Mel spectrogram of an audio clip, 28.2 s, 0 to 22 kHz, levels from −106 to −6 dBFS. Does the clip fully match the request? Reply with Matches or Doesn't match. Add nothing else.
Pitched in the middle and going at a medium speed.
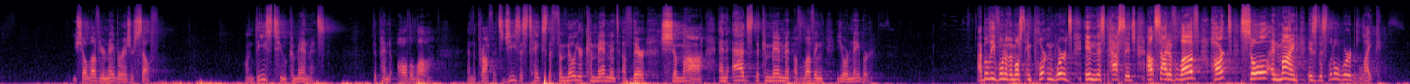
Doesn't match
